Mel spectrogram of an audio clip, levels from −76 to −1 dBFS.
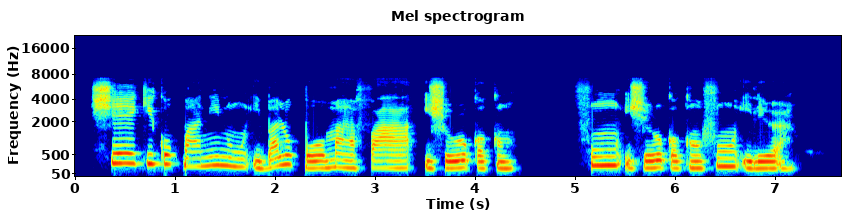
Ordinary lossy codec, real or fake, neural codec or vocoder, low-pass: none; real; none; 7.2 kHz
